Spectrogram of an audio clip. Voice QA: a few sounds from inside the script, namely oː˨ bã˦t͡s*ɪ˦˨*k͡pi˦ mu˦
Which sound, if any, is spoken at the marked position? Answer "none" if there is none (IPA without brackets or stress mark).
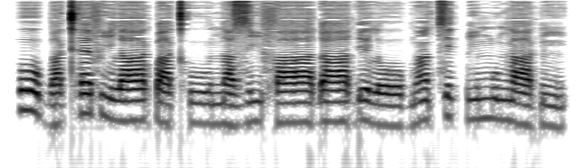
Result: ɪ˦˨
